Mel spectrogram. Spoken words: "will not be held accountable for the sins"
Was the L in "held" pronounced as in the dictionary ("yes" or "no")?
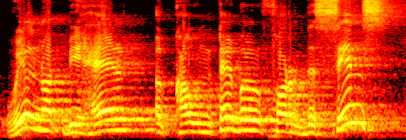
yes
